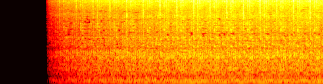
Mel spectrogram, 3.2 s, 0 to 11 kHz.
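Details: Ford OBS 7.3 Powerstroke diesel, 150,000 miles: fires up cleanly and settles into an even clatter, about four beats a second, no misses or stumbles; healthy idle.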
